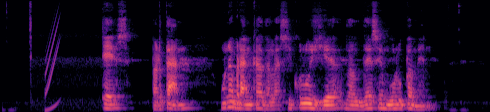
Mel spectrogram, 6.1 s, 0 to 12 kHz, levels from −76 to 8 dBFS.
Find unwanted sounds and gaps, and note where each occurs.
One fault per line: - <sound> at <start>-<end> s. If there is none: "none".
- chirp at 0.6-0.8 s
